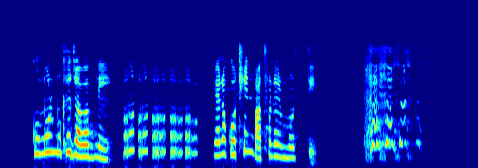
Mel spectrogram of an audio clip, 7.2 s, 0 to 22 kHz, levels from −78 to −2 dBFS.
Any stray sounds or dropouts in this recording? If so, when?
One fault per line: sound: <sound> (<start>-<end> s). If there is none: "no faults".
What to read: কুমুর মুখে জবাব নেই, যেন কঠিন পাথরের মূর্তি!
sound: laugh (1.8-3.0 s)
sound: laugh (5.4-6.3 s)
